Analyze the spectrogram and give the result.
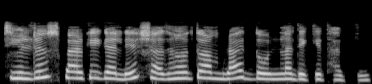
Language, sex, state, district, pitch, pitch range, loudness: Bengali, female, West Bengal, North 24 Parganas, 275 Hz, 250-290 Hz, -14 LUFS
